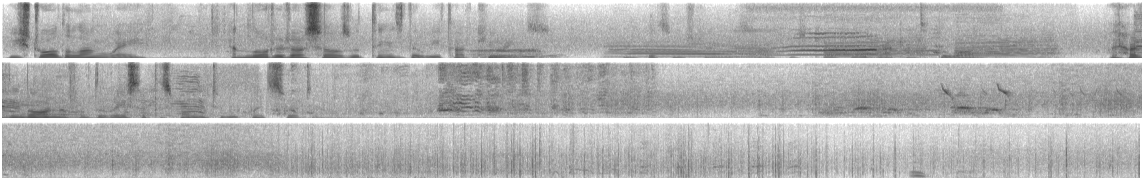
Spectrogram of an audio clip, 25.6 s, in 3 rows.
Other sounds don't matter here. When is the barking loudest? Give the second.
16 s.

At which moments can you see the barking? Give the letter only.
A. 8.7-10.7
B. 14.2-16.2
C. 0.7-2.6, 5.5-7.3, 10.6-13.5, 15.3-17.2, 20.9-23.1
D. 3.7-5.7
B.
